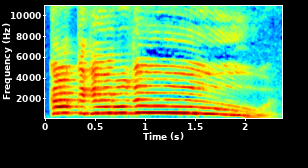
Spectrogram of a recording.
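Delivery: loud, high, stretched rooster crow. Shown as a demonstration. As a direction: crow it out like a proud rooster at dawn. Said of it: "Let's listen to see what it sounds like".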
